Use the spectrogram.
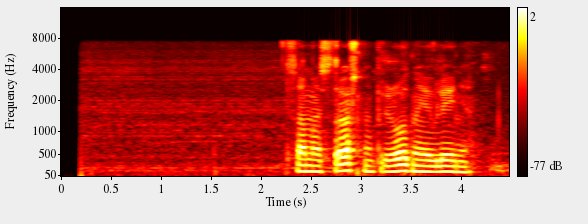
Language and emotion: Russian, neutral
